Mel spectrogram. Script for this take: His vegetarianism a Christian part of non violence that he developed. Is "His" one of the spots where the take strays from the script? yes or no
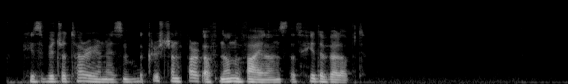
no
